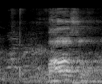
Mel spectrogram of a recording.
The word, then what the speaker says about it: Basil: Basil, I call Basil. I'm American over here. I speak English. This is how I pronounce it.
